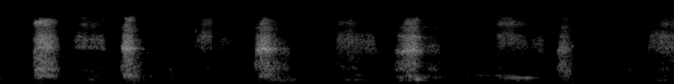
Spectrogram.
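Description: A woman breathing hard through a set of dumbbell squats, with a short, sharp exhale roughly every two seconds and softer breaths in between.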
